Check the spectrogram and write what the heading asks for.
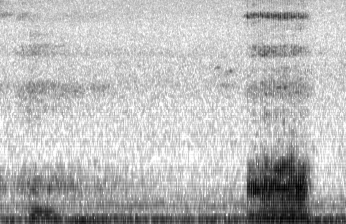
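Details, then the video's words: Loud morning-sleep snoring from a Boston Terrier dog: a quiet snuffle at the start, a pause, then one strong rasping, rattling snore lasting under a second, with low hum throughout. "Boston terrier dog Yoda loud snoring during his morning sleep"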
